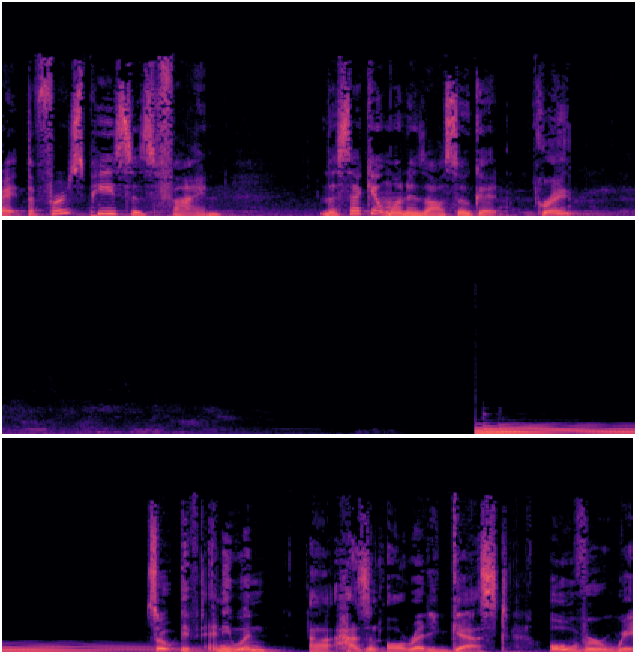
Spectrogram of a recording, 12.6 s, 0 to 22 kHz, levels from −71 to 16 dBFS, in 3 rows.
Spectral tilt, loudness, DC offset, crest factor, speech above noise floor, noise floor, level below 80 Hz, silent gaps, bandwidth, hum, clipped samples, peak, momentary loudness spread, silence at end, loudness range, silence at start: -4 dB/octave; -19 LUFS; under 0.1%; 18 dB; 44 dB; -62 dBFS; -38 dBFS; 6.98-7.33 s; 16.5 kHz; none; under 0.1%; -2 dBFS; 9 LU; 0 s; 8 LU; 0 s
